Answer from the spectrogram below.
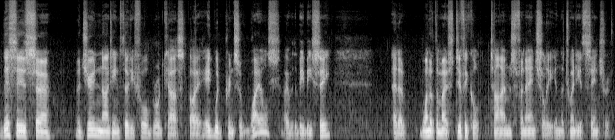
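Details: Adult man; normal speech.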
